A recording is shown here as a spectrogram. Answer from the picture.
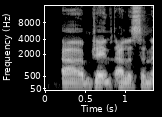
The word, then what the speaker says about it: James Allison: A lot of people, obviously, James Allison at Mercedes has come back into the technical director role. Remind me if am I saying that right? And yes, you are.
